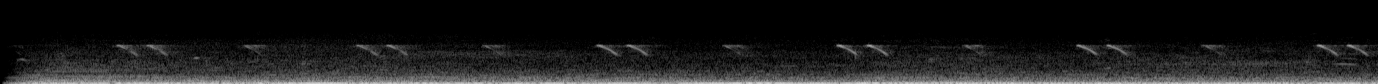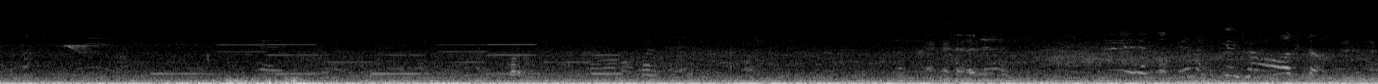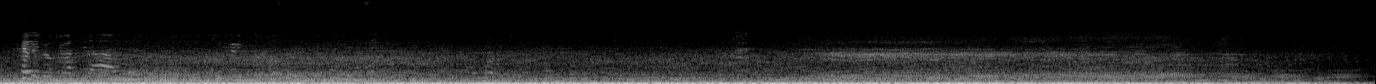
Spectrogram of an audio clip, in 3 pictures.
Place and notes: {
  "title": "yokohma, traffic sign",
  "date": "2011-07-01 13:18:00",
  "description": "Traffic in the evening time. A birdlike traffic sign informing the passengers that they are allowed to walk. Unfortunately some wind disturbance.\ninternational city scapes - topographic field recordings and social ambiences",
  "latitude": "35.45",
  "longitude": "139.65",
  "altitude": "8",
  "timezone": "Asia/Tokyo"
}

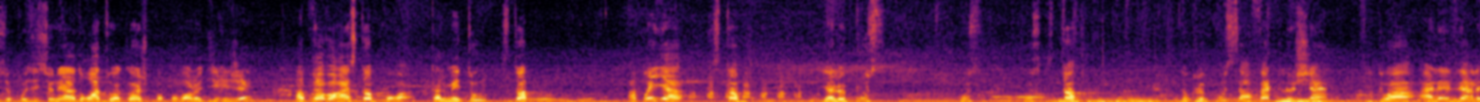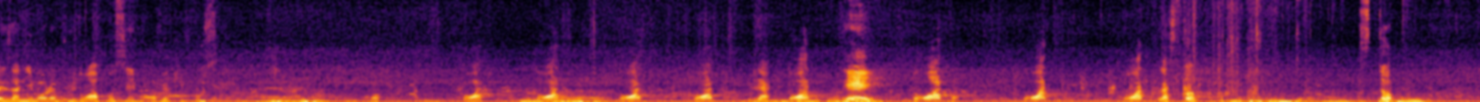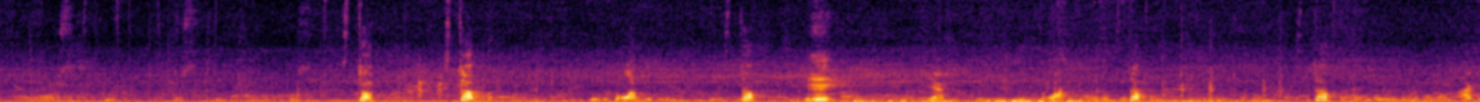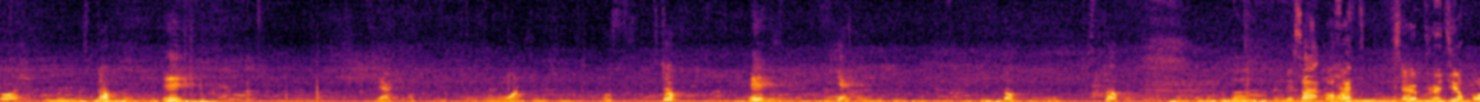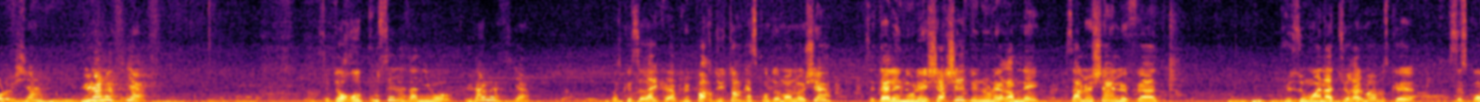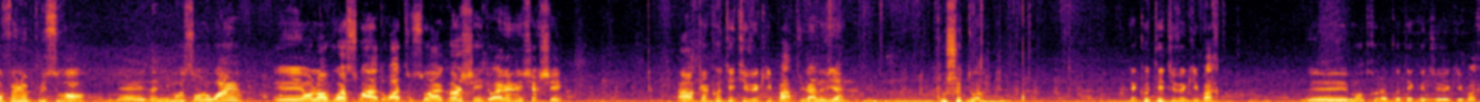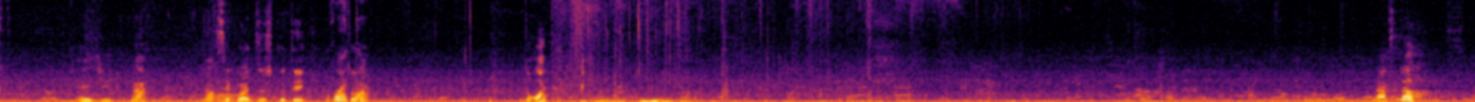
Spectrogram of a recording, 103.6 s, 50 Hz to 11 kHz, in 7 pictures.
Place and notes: {
  "title": "Nages Maison de Payrac",
  "date": "2011-08-13 11:09:00",
  "description": "Fête paysanne Maison de Payrac, démonstration de travail de Border, chiens de troupeaux.",
  "latitude": "43.68",
  "longitude": "2.77",
  "altitude": "1041",
  "timezone": "Europe/Paris"
}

